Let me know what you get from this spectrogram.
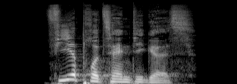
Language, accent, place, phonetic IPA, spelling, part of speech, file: German, Germany, Berlin, [ˈfiːɐ̯pʁoˌt͡sɛntɪɡəs], vierprozentiges, adjective, De-vierprozentiges.ogg
- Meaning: strong/mixed nominative/accusative neuter singular of vierprozentig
